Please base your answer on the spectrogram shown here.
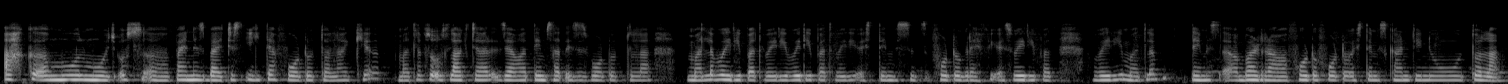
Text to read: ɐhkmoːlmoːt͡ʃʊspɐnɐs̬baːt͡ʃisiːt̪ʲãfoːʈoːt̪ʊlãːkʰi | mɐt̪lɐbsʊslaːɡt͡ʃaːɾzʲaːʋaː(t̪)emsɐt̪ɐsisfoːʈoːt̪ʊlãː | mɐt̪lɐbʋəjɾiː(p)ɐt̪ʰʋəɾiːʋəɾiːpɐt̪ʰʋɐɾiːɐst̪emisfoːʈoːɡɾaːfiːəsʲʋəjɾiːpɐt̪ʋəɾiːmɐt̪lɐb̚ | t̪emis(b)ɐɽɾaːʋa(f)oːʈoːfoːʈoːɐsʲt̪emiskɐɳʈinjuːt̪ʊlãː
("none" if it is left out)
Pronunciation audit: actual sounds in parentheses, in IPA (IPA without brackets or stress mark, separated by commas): t̪, p, b, f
